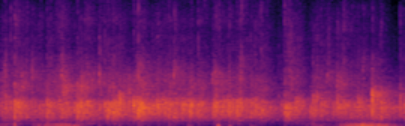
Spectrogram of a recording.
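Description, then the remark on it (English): A crowd claps steadily, a dense wash of many hands applauding with no pauses, sustained at a fairly even loudness throughout. “Come on, let's clap for that.”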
